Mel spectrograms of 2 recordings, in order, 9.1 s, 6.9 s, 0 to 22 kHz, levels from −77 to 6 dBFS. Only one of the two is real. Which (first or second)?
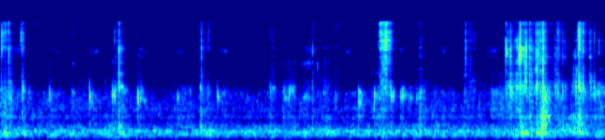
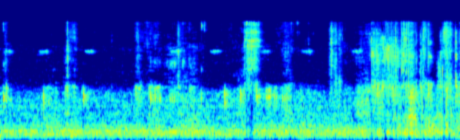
second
